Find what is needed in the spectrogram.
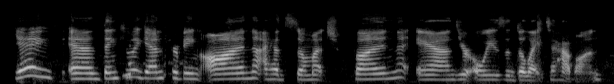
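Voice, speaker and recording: The voice is raised and projected, with a bright, sharp tone and lively intonation. It moves at a moderate pace with hardly any pauses. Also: woman, high pitch for a woman. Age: 30s. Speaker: podcast host and mindset coach. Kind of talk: casual chat.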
